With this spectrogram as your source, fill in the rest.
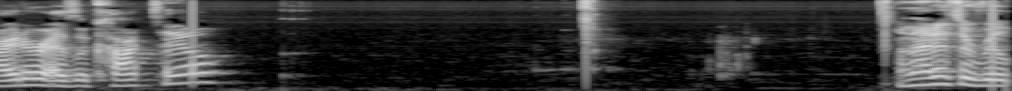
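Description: A young woman speaks calmly and close to a microphone, pausing between phrases.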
